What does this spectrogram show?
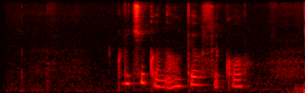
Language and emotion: Russian, sad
